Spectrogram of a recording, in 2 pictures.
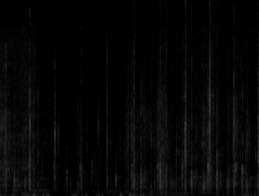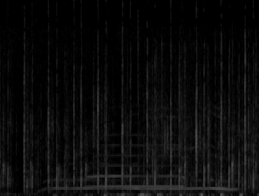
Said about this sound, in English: A big applause to him.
